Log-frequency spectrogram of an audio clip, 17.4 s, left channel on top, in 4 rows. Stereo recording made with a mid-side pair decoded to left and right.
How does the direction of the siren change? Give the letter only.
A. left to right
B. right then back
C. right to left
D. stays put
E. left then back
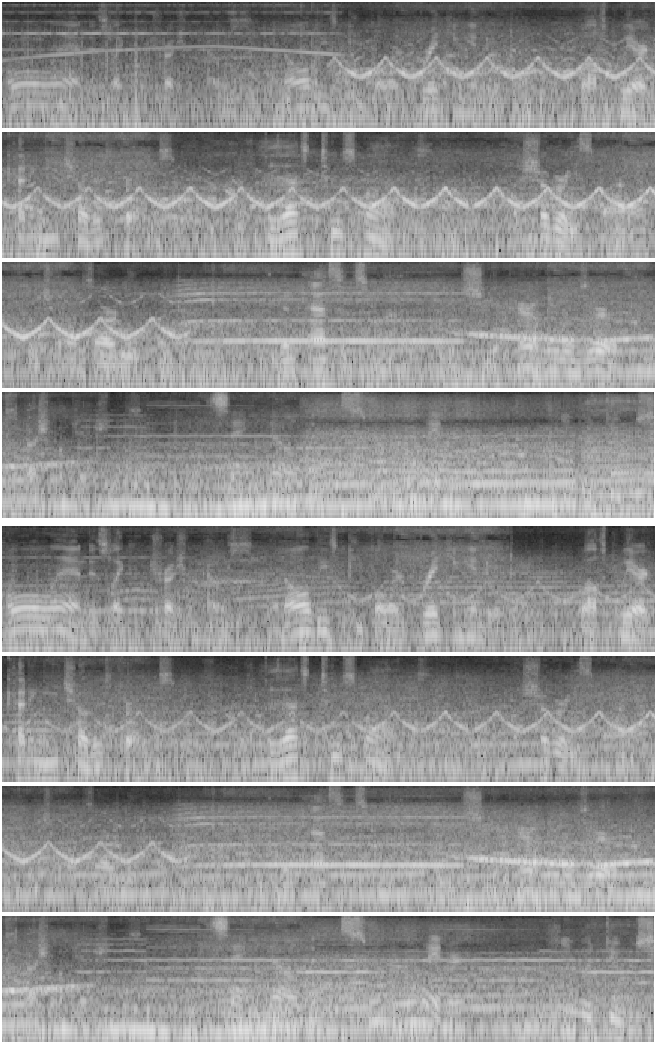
A.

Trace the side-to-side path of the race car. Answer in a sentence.
In this clip you hear the race car go from the right side to the left.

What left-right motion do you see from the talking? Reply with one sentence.
You can hear the talking go left and come back.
